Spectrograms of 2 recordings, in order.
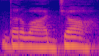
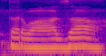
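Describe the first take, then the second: First: The last syllable starts with a 'j' sound. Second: The last syllable starts with a 'z' sound.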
